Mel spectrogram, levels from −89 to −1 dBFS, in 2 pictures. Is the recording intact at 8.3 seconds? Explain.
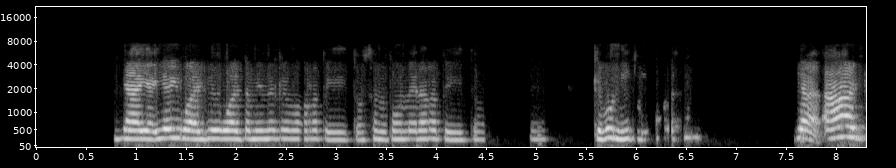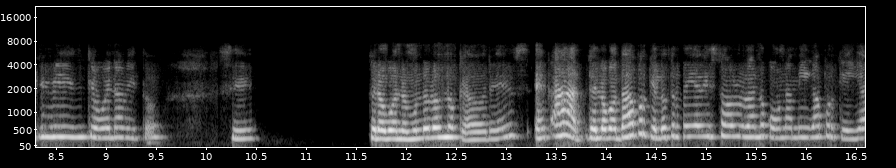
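No. At 8.3 s the speech sounds hoarse and noisy, with nothing above 7.7 kHz, as it does throughout: Speex codec damage, fitting a bitrate around 16.8 kbps.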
